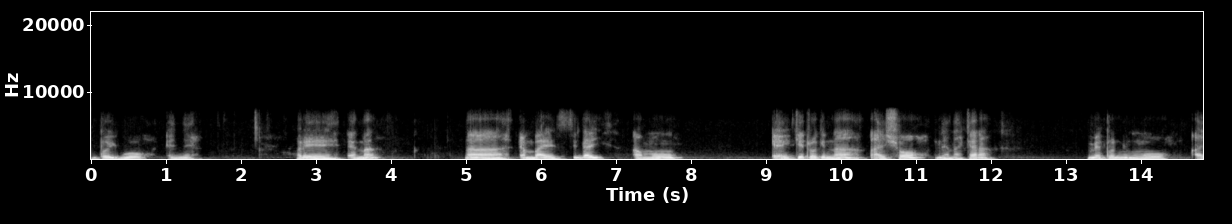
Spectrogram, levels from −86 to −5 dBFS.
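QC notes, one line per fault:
Throughout: AMR wideband (HD Voice) codec. The speech sounds rough, raspy and buzzy, with a dull top that stops short of crisp sibilance, nothing above about 7.5 kHz. The damage is heavy and points to the codec's lowest mode, likely around 6.6 kbit/s, where the pulse-driven vocal tract model has too few bits to follow the voice closely and the band above 6.4 kHz is only filled with shaped noise.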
